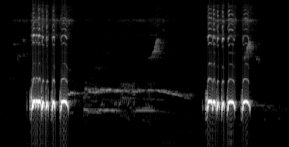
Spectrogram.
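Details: Local zebra dove song meant for teaching other doves; two phrases of rapid rolling coos are separated by a steady, faint two-tone whistling hum lasting over a second.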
